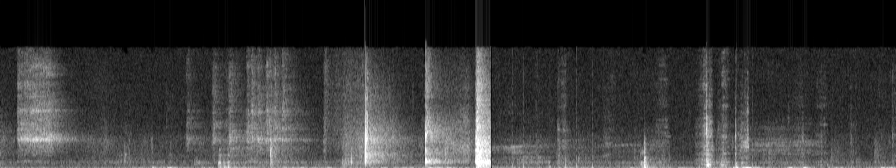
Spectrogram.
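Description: Metal parts and fittings in a car's engine bay being handled: several sharp clicks and knocks, the loudest about halfway through.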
